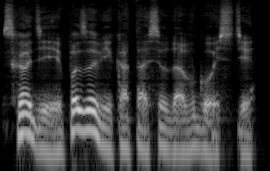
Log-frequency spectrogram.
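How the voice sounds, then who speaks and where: A man voicing a big, cowardly bear in a folk tale, gruff and grumbling. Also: extremely low pitch, big pitch swings, normal speed, dry recording, studio quality, pitched below the performer's own voice, heavily acted.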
